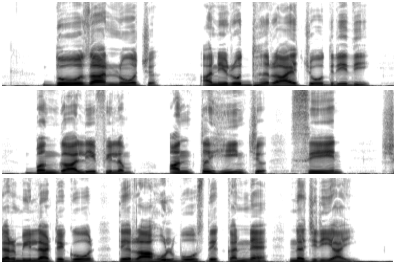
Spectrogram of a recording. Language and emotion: Dogri, neutral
